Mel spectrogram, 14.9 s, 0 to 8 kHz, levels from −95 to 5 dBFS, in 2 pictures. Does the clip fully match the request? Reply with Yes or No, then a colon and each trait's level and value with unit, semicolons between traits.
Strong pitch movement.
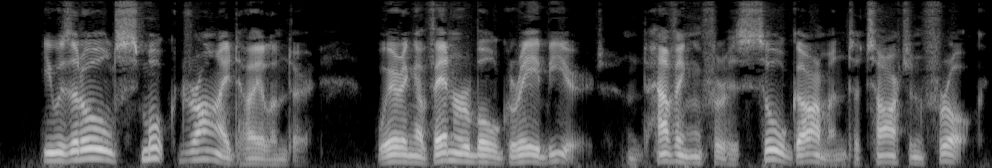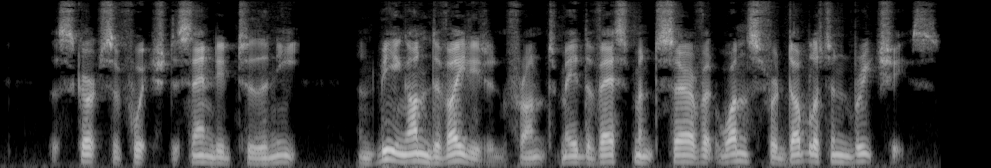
No: average, 4.9 semitones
